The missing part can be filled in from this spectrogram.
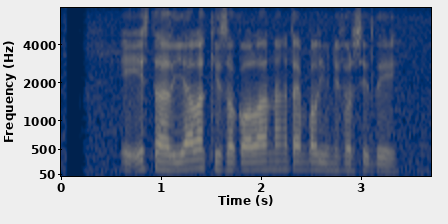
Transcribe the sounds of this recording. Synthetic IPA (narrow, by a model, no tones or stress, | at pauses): ʔiʔist̪ɾalialaɡ̥i̤səkolanaŋt̪ɛmpəlunifərsit̪i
